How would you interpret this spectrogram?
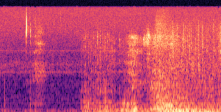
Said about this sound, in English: Let's see, where's my, it's not very loud, is it? I was trying to play a fire-breathing dragon.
